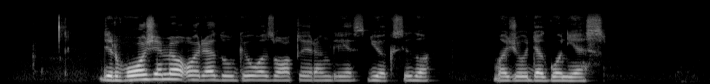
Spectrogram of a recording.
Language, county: Lithuanian, Vilnius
